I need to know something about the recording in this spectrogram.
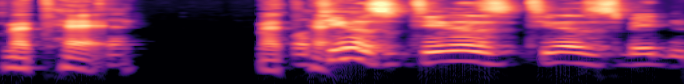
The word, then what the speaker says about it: Mattei: It's Mattei. Well, Tina's maiden name is spelled the same.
